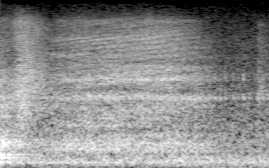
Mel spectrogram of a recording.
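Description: A faint breathy hiss close to the microphone, a person breathing out in a pause between words, dying away towards the end.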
